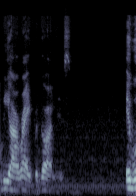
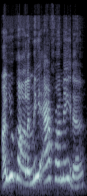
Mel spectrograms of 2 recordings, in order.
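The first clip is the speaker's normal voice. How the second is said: much higher and louder, outraged laugh in it; loud shocked squeal; shocked disbelief; 12 semitones higher, 11 dB louder than usual. Real, not acted. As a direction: shriek it in amused outrage. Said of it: "You talking on this line".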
